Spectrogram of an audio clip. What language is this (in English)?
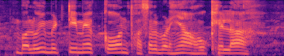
Bhojpuri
